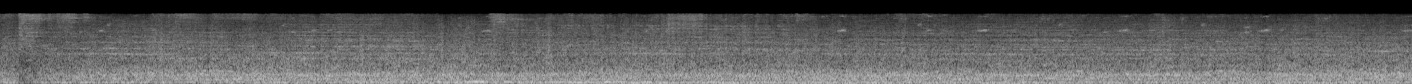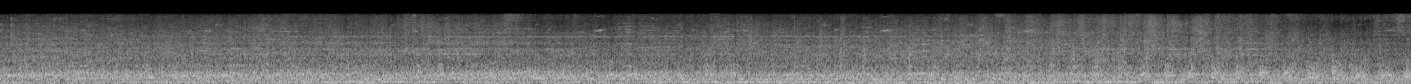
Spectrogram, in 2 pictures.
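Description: Double-stack intermodal container well cars of a freight train rolling past: a steady, loud rumble and rattle of steel wheels on the rails.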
